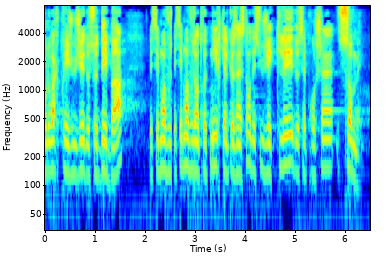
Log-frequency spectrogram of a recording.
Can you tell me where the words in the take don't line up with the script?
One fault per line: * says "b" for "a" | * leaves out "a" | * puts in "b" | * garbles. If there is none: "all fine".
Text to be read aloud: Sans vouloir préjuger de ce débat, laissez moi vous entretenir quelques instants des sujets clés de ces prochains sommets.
* puts in "laissez moi vous"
